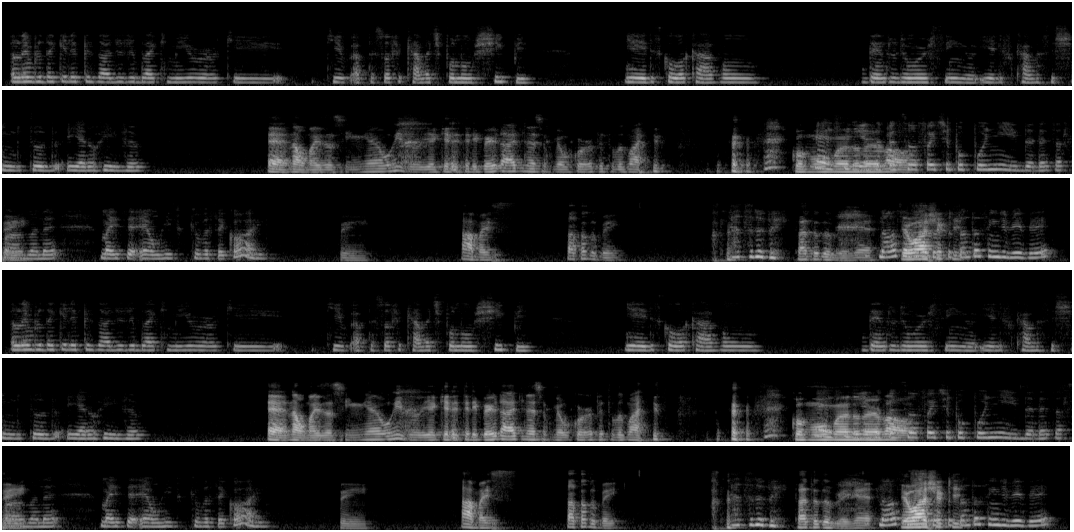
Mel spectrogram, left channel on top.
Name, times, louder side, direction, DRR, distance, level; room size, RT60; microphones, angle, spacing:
voice 1, 0.1-2.8 3.3-5.3 6.2-7.6 8.6-12.1 14.6-15.3 18.3-18.5 18.8-24.1 28.6-29.2 29.7-31.9, left 1 dB, 5° left, 0.4 m, -32 dB
voice 2, 13.4-17.1 18.6-19.8 21.4-21.6 24.8-25.0 26.0-26.4 27.1-27.5 29.4-30.1 30.4-31.0, right 3 dB, 80° right, 0.9 m, -26 dB
4.9 x 4.1 x 5.0 m
head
